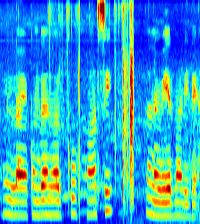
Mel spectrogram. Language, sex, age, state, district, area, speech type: Kannada, female, 30-45, Karnataka, Mandya, urban, spontaneous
